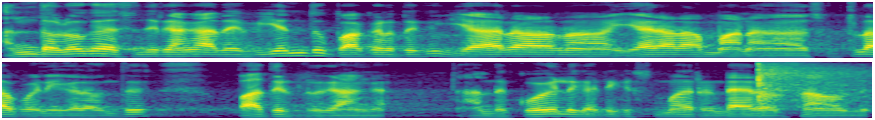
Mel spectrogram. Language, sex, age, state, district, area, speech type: Tamil, male, 30-45, Tamil Nadu, Thanjavur, rural, spontaneous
